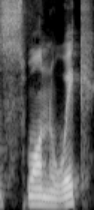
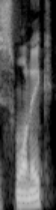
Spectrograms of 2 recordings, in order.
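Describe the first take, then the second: First: The second W is sounded out. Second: The second W is left silent. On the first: "so it's spelled Swanwick" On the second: "pronounced uh, with a silent W"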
